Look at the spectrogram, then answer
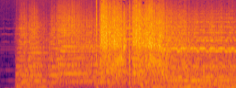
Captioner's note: gun shots ring out!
